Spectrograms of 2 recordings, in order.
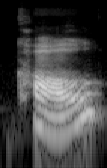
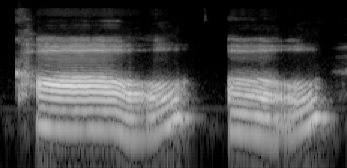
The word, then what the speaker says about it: call: in the mouth so I'm not just saying call with a front L I'm saying call o with my tongue back and with a small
